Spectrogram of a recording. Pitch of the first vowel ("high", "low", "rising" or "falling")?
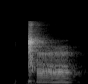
low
